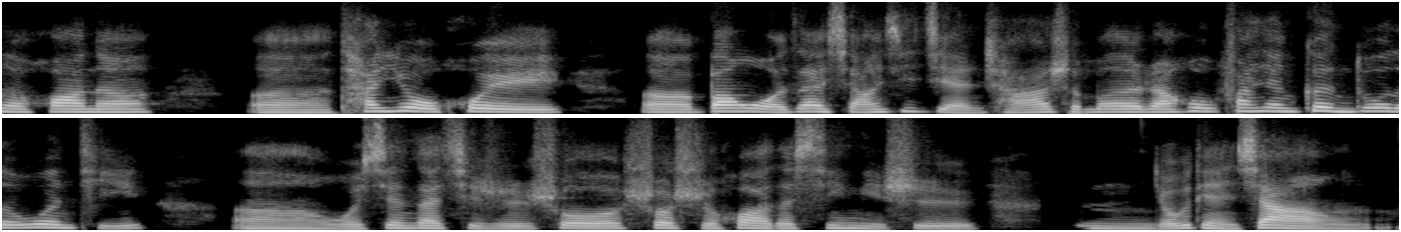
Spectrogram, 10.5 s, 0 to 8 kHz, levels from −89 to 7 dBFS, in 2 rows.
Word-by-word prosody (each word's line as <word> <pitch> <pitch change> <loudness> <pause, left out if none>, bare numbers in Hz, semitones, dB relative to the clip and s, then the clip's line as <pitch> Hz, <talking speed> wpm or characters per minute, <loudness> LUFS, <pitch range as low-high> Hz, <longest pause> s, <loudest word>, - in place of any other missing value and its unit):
的 200 -2 +1
话 205 +1 +4
呢， 190 -1 +1 0.4
呃， 165 -1 -3
他 230 +7 -1
又 235 -3 +4
会， 190 -5 +2 0.3
呃， 175 -1 +1
帮 225 +5 +6
我 195 -5 +3
再 215 +3 +2
详 185 -1 -2
细 230 +3 -6
检 155 -8 -3
查 165 +3 -2
什 185 -1 -3
么， 195 +1 +2
然 190 0 +3
后 235 +1 0
发 245 +2 -2
现 235 -2 -1
更 245 -2 +3
多 240 +3 0
的 205 -2 +1
问 215 -2 +1
题， 175 0 -10 0.3
呃， 155 -2 -5
我 145 0 -5
现 180 +5 -2
在 175 -1 +1
其 170 0 -7
实 150 -1 -7
说， 170 +1 0
说 185 +2 -1
实 165 -3 -5
话 175 +2 +1
的 155 -1 -3
心 175 +3 -4
里 150 - -7
是， 155 +2 -6 0.4
嗯， 155 -2 -8
有 150 +3 0
点 180 -8 -1
像 155 -5 +3
180 Hz, 250 characters per minute, -21 LUFS, 160-200 Hz, 0.4 s, 帮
